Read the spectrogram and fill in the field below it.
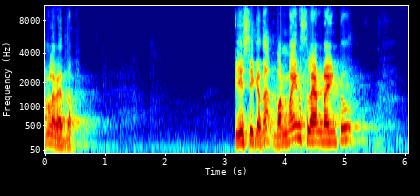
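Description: An elderly man speaks calmly, explaining.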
